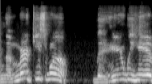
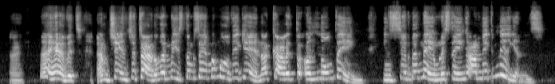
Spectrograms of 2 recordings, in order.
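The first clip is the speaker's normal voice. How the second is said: put-on bad Italian accent; 4 semitones higher than usual. A character pitches a renamed movie title, in a bad italian accent. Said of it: "putting on a bad Italian accent".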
